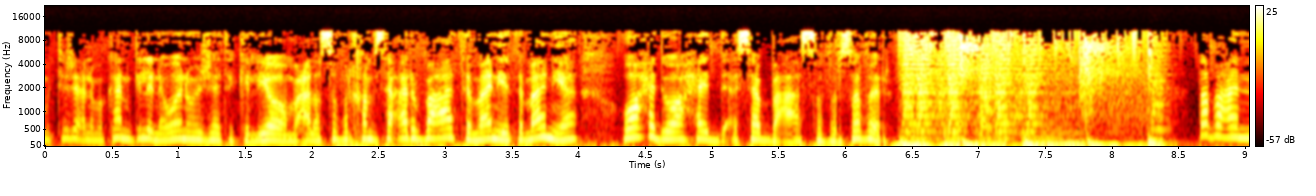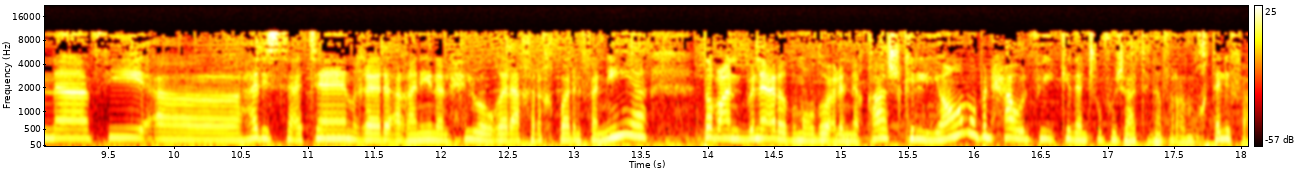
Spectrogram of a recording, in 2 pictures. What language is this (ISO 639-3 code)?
ara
